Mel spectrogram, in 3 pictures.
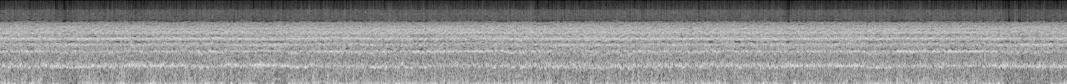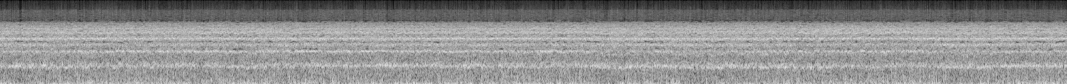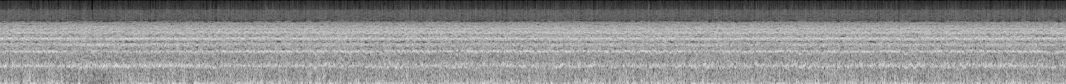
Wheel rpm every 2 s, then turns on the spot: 230, 230, 220, 230, 230, 230, 230, 230, 220, 220, 230, 230, 230, 230, 230, 230.
none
